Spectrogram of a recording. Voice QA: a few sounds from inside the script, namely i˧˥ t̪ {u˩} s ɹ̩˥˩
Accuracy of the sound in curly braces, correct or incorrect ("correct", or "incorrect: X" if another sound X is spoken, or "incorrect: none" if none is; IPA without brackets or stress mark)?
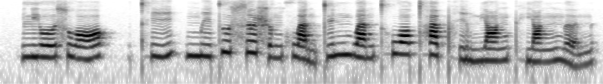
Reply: incorrect: u˥˧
